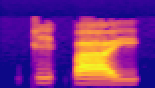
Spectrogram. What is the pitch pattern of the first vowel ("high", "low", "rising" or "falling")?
rising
